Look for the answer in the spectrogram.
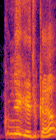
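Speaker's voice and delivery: high and loud, pushy offer; eager little brother. Acted. Joseph pestering his brothers to hear the dream, loud. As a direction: lean in, too keen to share.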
